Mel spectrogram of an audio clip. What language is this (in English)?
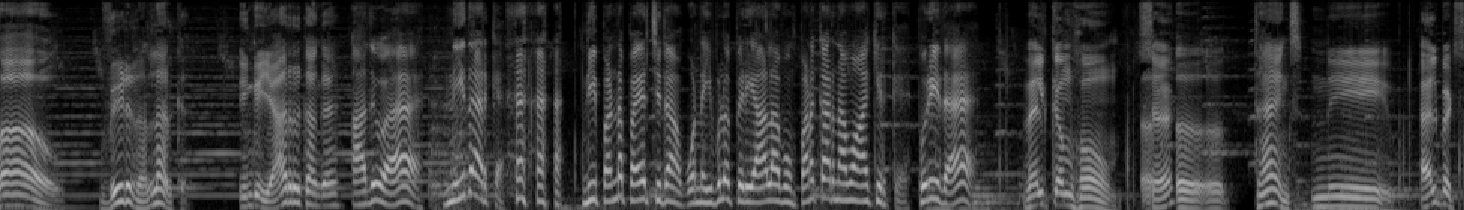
Hindi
